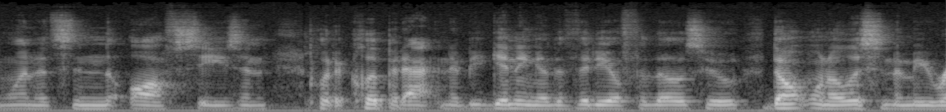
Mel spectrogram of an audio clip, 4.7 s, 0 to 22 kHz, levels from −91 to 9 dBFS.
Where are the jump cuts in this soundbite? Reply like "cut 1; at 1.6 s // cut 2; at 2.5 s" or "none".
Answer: cut 1; at 1.5 s // cut 2; at 3.7 s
